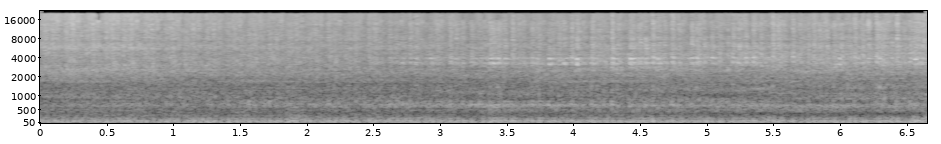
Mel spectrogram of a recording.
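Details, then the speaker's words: 1970 Ford Mustang Mach 1 with freshly built V8, solid lifters and mild cam, just started: deep uneven idle with a slight lope and light solid-lifter ticking; lopey idle from the performance cam, running healthy. "Like I said, you can hear those solid lifters. A little bit of a shake to it. It's that little cam."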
